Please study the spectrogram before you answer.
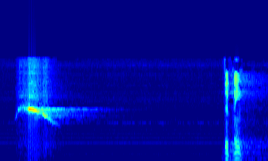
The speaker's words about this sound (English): Didn't mean to have the reverb on the whistle there.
